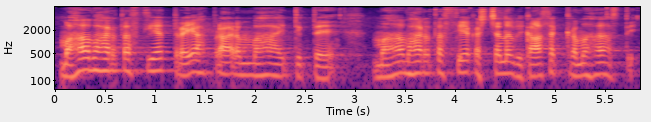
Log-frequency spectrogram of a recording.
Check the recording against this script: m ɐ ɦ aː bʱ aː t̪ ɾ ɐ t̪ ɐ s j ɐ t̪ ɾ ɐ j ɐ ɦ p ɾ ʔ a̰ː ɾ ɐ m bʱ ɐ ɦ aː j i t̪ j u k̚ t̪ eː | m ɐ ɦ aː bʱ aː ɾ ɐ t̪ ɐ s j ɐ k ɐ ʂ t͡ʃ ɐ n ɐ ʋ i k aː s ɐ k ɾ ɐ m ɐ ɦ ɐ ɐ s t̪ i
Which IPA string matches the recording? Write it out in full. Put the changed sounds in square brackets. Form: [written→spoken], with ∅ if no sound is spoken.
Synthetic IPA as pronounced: m ɐ ɦ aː bʱ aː [t̪→∅] ɾ ɐ t̪ ɐ s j ɐ t̪ ɾ ɐ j ɐ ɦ p ɾ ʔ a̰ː ɾ ɐ m bʱ ɐ ɦ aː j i t̪ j u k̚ t̪ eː | m ɐ ɦ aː bʱ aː ɾ ɐ t̪ ɐ s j ɐ k ɐ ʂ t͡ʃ ɐ n ɐ ʋ i k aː s ɐ k ɾ ɐ m ɐ ɦ ɐ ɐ s t̪ i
